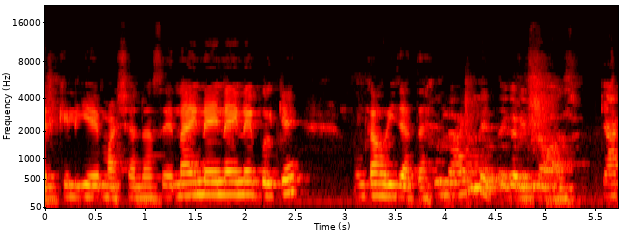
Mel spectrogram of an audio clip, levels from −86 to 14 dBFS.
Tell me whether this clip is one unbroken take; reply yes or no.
yes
